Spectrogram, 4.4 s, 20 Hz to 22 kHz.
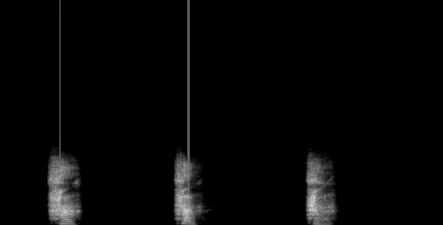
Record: exhalation_length: 4.4 s
exhalation_amplitude: 28944
exhalation_signal_mean_std_ratio: 0.28
survey_phase: beta (2021-08-13 to 2022-03-07)
age: 45-64
gender: Female
wearing_mask: 'No'
symptom_runny_or_blocked_nose: true
smoker_status: Never smoked
respiratory_condition_asthma: false
respiratory_condition_other: false
recruitment_source: REACT
submission_delay: 2 days
covid_test_result: Negative
covid_test_method: RT-qPCR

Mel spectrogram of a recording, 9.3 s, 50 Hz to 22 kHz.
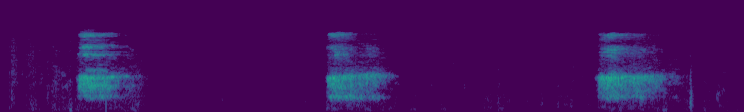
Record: exhalation_length: 9.3 s
exhalation_amplitude: 456
exhalation_signal_mean_std_ratio: 0.36
survey_phase: beta (2021-08-13 to 2022-03-07)
age: 18-44
gender: Female
wearing_mask: 'No'
symptom_runny_or_blocked_nose: true
symptom_onset: 8 days
smoker_status: Never smoked
respiratory_condition_asthma: false
respiratory_condition_other: false
recruitment_source: REACT
submission_delay: 1 day
covid_test_result: Negative
covid_test_method: RT-qPCR
influenza_a_test_result: Negative
influenza_b_test_result: Negative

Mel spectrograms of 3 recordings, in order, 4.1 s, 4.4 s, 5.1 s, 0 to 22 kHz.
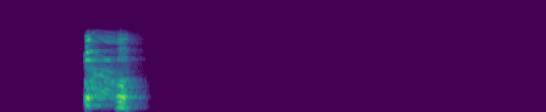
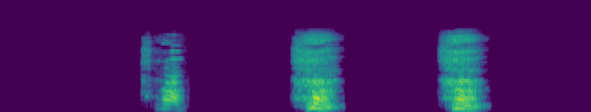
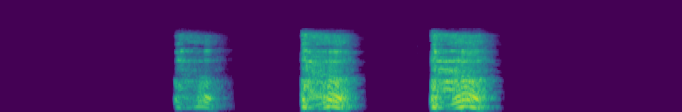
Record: cough_length: 4.1 s
cough_amplitude: 15881
cough_signal_mean_std_ratio: 0.17
exhalation_length: 4.4 s
exhalation_amplitude: 26384
exhalation_signal_mean_std_ratio: 0.27
three_cough_length: 5.1 s
three_cough_amplitude: 29018
three_cough_signal_mean_std_ratio: 0.34
survey_phase: alpha (2021-03-01 to 2021-08-12)
age: 65+
gender: Male
wearing_mask: 'No'
symptom_none: true
smoker_status: Ex-smoker
respiratory_condition_asthma: false
respiratory_condition_other: false
recruitment_source: REACT
submission_delay: 2 days
covid_test_result: Negative
covid_test_method: RT-qPCR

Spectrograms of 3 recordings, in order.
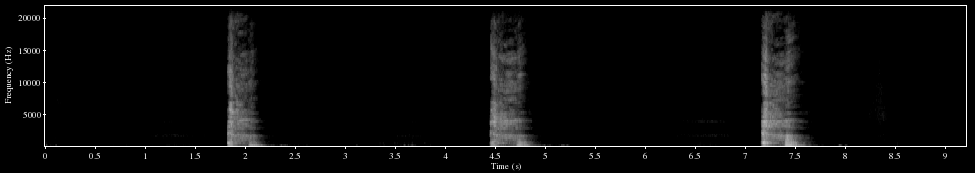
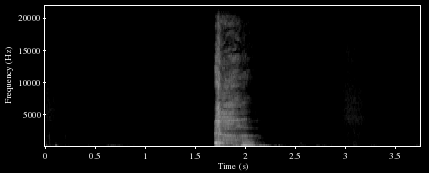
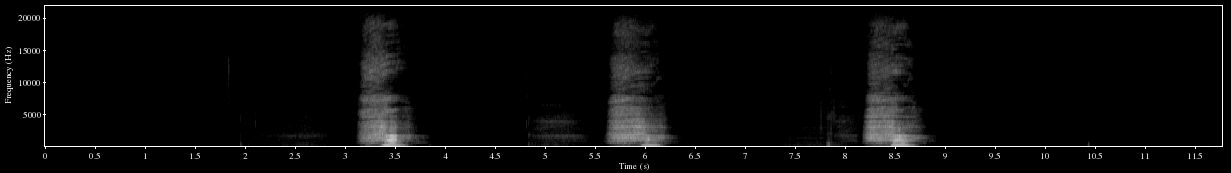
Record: three_cough_length: 9.2 s
three_cough_amplitude: 11828
three_cough_signal_mean_std_ratio: 0.26
cough_length: 3.8 s
cough_amplitude: 5371
cough_signal_mean_std_ratio: 0.28
exhalation_length: 11.8 s
exhalation_amplitude: 11047
exhalation_signal_mean_std_ratio: 0.24
survey_phase: beta (2021-08-13 to 2022-03-07)
age: 45-64
gender: Female
wearing_mask: 'No'
symptom_none: true
smoker_status: Never smoked
respiratory_condition_asthma: false
respiratory_condition_other: false
recruitment_source: REACT
submission_delay: 2 days
covid_test_result: Negative
covid_test_method: RT-qPCR
influenza_a_test_result: Unknown/Void
influenza_b_test_result: Unknown/Void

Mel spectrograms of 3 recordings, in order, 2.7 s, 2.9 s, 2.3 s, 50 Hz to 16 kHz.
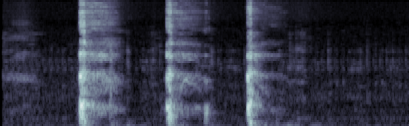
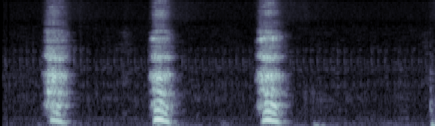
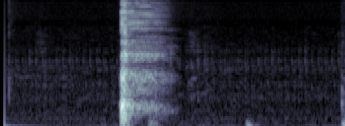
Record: three_cough_length: 2.7 s
three_cough_amplitude: 32768
three_cough_signal_mean_std_ratio: 0.24
exhalation_length: 2.9 s
exhalation_amplitude: 19205
exhalation_signal_mean_std_ratio: 0.32
cough_length: 2.3 s
cough_amplitude: 32768
cough_signal_mean_std_ratio: 0.19
survey_phase: beta (2021-08-13 to 2022-03-07)
age: 18-44
gender: Female
wearing_mask: 'No'
symptom_abdominal_pain: true
symptom_onset: 3 days
smoker_status: Current smoker (e-cigarettes or vapes only)
respiratory_condition_asthma: false
respiratory_condition_other: false
recruitment_source: REACT
submission_delay: 1 day
covid_test_result: Negative
covid_test_method: RT-qPCR
influenza_a_test_result: Negative
influenza_b_test_result: Negative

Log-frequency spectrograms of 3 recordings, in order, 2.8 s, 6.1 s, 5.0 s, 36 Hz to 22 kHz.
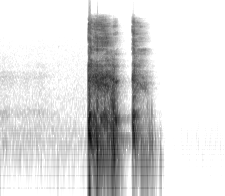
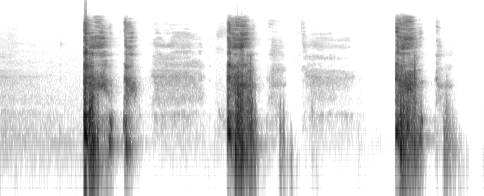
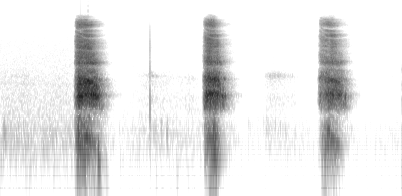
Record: cough_length: 2.8 s
cough_amplitude: 32768
cough_signal_mean_std_ratio: 0.29
three_cough_length: 6.1 s
three_cough_amplitude: 32768
three_cough_signal_mean_std_ratio: 0.25
exhalation_length: 5.0 s
exhalation_amplitude: 27640
exhalation_signal_mean_std_ratio: 0.29
survey_phase: alpha (2021-03-01 to 2021-08-12)
age: 18-44
gender: Male
wearing_mask: 'No'
symptom_none: true
symptom_onset: 3 days
smoker_status: Never smoked
respiratory_condition_asthma: false
respiratory_condition_other: false
recruitment_source: Test and Trace
submission_delay: 1 day
covid_test_result: Positive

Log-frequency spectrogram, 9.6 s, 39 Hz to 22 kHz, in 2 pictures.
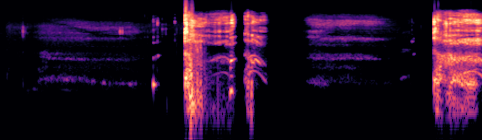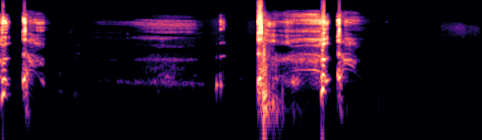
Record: three_cough_length: 9.6 s
three_cough_amplitude: 32768
three_cough_signal_mean_std_ratio: 0.32
survey_phase: beta (2021-08-13 to 2022-03-07)
age: 18-44
gender: Female
wearing_mask: 'No'
symptom_runny_or_blocked_nose: true
symptom_onset: 5 days
smoker_status: Never smoked
respiratory_condition_asthma: false
respiratory_condition_other: false
recruitment_source: REACT
submission_delay: 4 days
covid_test_result: Negative
covid_test_method: RT-qPCR
influenza_a_test_result: Negative
influenza_b_test_result: Negative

